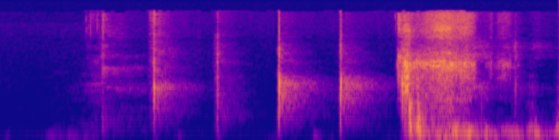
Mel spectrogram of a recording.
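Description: A few separate, sharp claps ring out at uneven intervals, then break into a brief burst of denser clapping from two people, fairly loud with no talking.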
